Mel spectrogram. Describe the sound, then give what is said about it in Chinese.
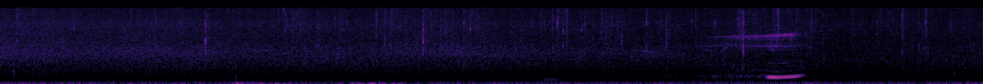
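Steady, even rain patters down continuously during a sun shower, a soft hiss of drops on surfaces throughout, with a couple of brief faint sounds rising briefly above the shower near the end. “这是太阳雨吗？啊，像刚才的天气，就是太阳雨啦。”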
